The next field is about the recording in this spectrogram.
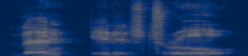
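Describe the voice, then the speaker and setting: A storybook reader playing the gruff leader of a Chihuahua bandit band, growling and solemn. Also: mid-range voice, big pitch swings, extremely slow, exaggerated voice.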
